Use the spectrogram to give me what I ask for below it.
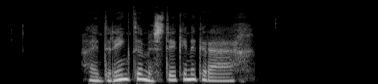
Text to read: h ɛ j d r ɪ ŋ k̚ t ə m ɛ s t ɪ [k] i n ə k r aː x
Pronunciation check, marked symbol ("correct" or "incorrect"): correct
